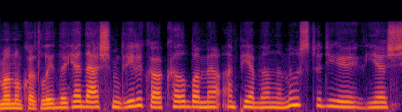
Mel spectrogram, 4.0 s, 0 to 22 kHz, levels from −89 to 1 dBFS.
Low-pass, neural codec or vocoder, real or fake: 9.9 kHz; codec, 16 kHz in and 24 kHz out, 0.6 kbps, FocalCodec, streaming, 4096 codes; fake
